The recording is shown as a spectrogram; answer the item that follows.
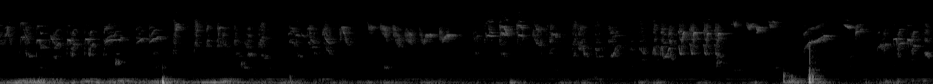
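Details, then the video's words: Eurasian siskin song used as training material for other birds: a continuous run of fast twittering and chirping notes with buzzy trills, plus a few sharp clicks and a low hum beneath. "masteran burung retsiskin"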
